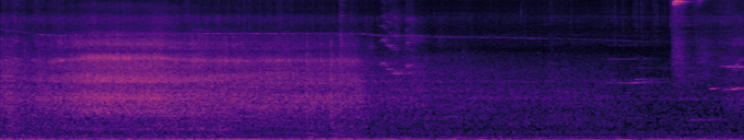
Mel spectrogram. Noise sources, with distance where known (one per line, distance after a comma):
large-sounding engine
